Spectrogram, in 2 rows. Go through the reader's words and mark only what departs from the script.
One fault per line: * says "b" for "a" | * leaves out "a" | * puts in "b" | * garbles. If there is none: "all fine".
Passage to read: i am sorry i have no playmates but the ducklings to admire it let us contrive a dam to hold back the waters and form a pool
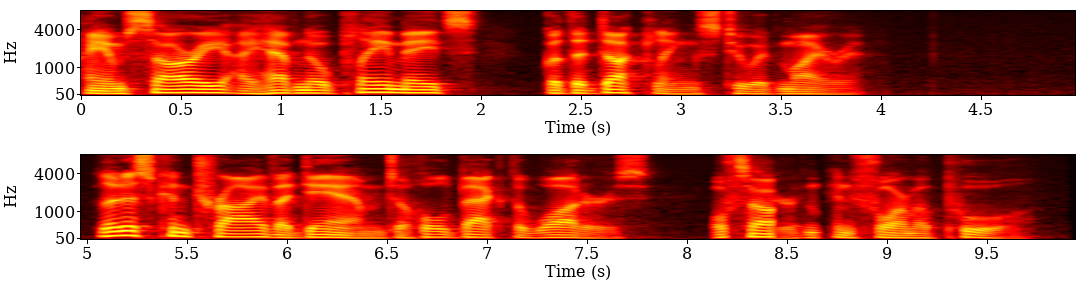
* garbles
